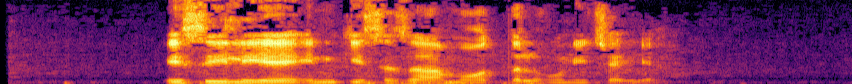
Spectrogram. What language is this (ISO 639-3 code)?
urd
